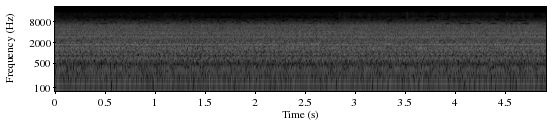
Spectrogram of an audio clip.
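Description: A John Deere 7R tractor in a farming video game idles with a constant, steady engine drone and a low hum, unchanging and alone.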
